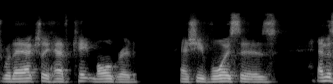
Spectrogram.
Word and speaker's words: Mulgrew: Am I pronouncing that correctly? It's Mulgrew, isn't it? Mulgrew. Oh, it is Mulgrew.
